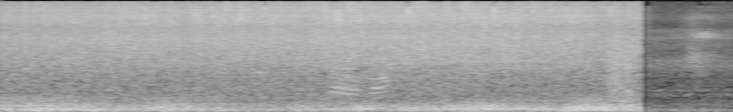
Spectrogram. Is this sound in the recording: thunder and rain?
yes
